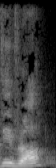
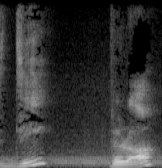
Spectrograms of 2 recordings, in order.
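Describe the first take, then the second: First: The phrase is run together as one short word. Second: The phrase is said as two separate words. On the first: The speaker calls it wrong. "it's not divra" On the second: The speaker calls it right. "it's di vera, it's two different letters, two different words"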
